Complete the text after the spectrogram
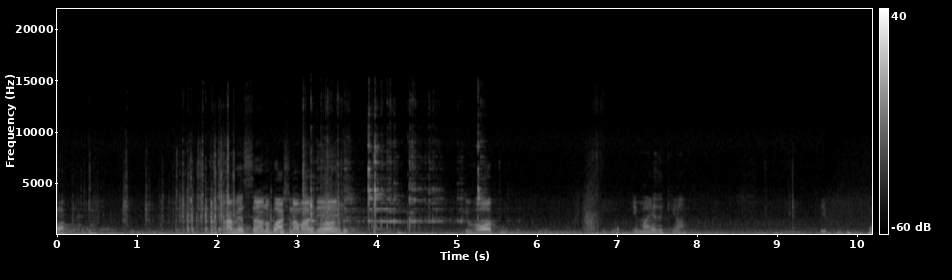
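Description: Metal cans clink and knock together.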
